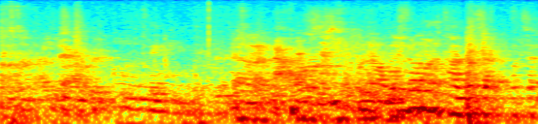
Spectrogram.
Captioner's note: councillors murmur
